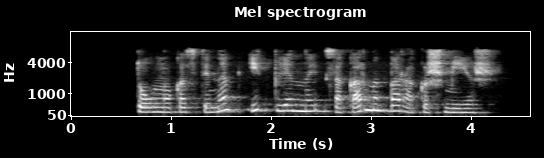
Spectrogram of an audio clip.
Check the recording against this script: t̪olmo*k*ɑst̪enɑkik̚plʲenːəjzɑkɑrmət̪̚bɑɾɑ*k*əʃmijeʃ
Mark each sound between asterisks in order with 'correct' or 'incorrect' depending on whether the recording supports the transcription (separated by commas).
correct, correct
